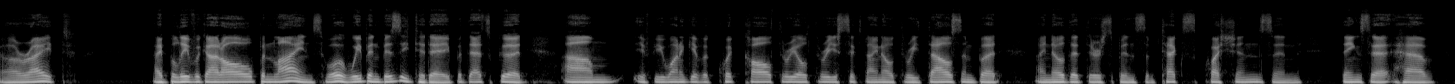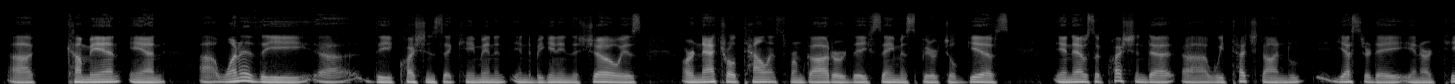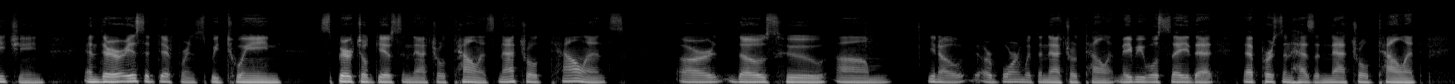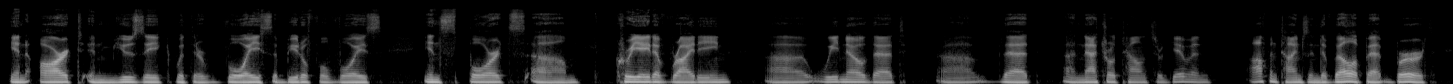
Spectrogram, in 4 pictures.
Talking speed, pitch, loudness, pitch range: 155 wpm, 105 Hz, -29 LUFS, 100-115 Hz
